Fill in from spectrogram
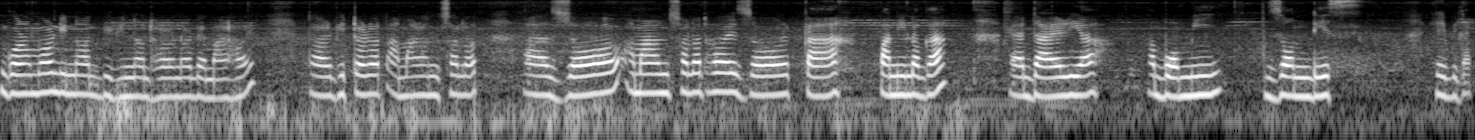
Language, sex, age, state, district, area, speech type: Assamese, female, 30-45, Assam, Golaghat, urban, spontaneous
